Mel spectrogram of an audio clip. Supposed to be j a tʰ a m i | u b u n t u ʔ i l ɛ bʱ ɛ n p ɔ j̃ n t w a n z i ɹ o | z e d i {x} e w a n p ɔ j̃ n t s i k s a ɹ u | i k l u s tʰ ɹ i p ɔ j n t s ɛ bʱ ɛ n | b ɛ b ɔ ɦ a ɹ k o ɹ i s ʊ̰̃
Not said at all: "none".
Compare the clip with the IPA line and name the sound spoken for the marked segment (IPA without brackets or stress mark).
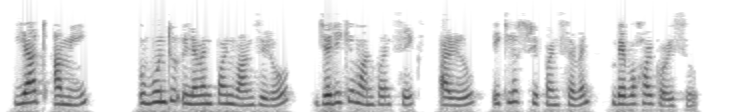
k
